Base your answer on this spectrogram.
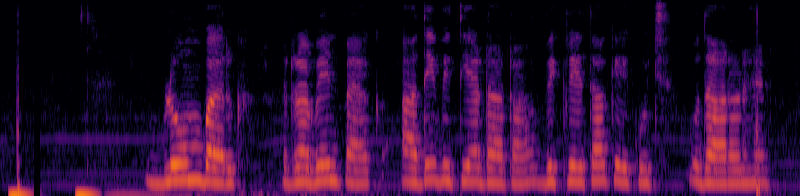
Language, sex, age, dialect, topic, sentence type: Hindi, female, 25-30, Garhwali, banking, statement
